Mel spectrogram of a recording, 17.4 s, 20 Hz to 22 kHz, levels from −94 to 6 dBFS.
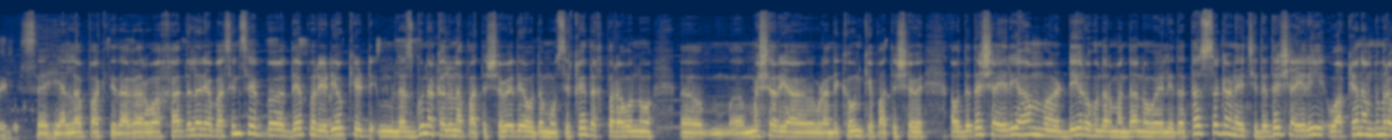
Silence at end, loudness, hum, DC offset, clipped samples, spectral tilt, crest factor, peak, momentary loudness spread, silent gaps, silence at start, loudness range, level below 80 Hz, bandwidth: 0 s; -18 LUFS; none; 0.1%; under 0.1%; -6 dB/octave; 10 dB; -8 dBFS; 4 LU; none; 0 s; 1 LU; -54 dBFS; 16 kHz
